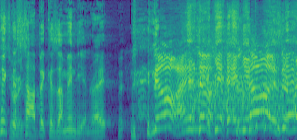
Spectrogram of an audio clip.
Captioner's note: laughter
